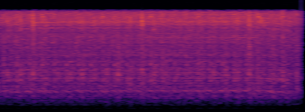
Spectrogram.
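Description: Sewing machine stitching the top of a bootie slipper: a fast, continuous mechanical whirr with a steady even rhythm, close and moderately quiet, running alone throughout.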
